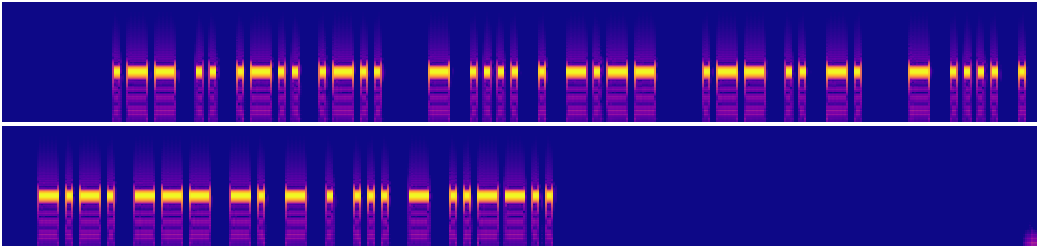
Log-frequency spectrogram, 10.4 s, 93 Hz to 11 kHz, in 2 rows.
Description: Morse code, heard as a keyed tone, about 36 wpm, 700 Hz. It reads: WILL THEY WIN THE CONTEST?
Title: Sentences from Top 1600 Words 35wpm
